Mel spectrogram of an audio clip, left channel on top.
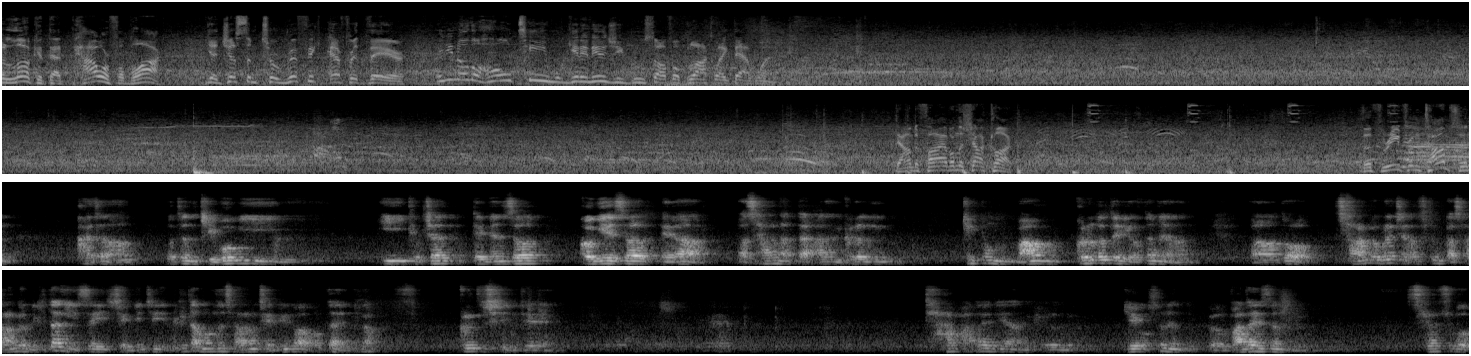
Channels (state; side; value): different; both; correlation 0.00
